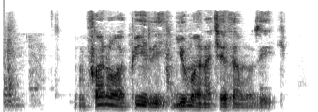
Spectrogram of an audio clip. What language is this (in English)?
Swahili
